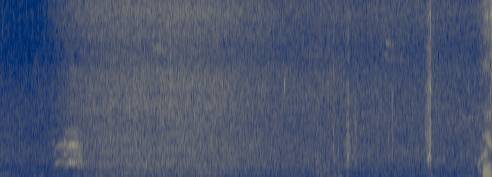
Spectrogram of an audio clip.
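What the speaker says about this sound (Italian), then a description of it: "Questo è il rumore del mare che da qui realmente non si sentirebbe perché è là in" Sea waves roll and wash in the distance, their sound echoing off rocks as a steady windy surf roar with small knocks and scuffs nearby, with no speech.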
